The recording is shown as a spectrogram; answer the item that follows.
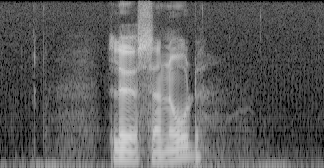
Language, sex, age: Swedish, male, 32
